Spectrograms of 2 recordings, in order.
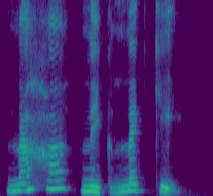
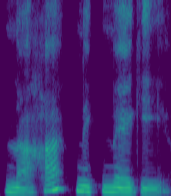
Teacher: sounds like a G because it is between two vowels. However, in Nahuizalco, all of them sound like a hard K.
